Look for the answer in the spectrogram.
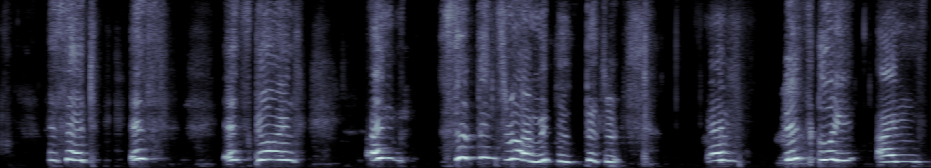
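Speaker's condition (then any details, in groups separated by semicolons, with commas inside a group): Cerebral palsy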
